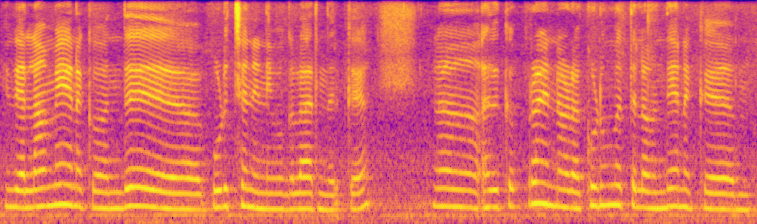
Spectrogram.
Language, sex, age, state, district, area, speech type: Tamil, female, 18-30, Tamil Nadu, Salem, urban, spontaneous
